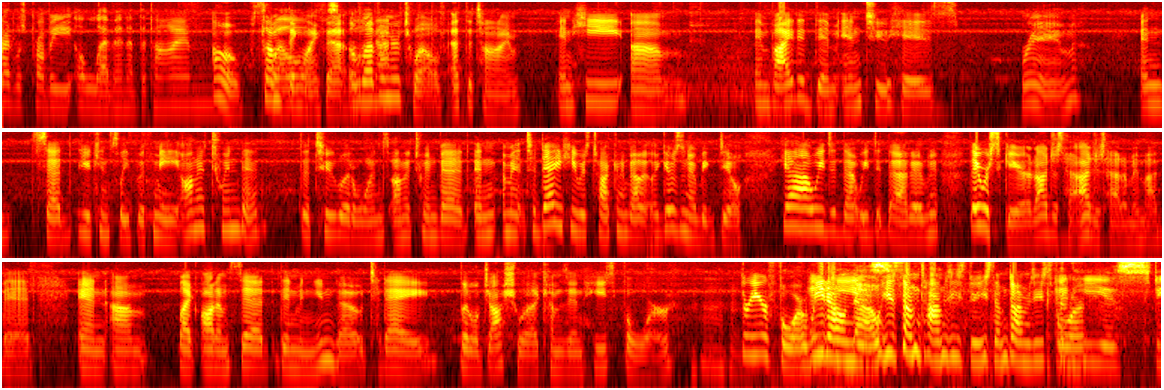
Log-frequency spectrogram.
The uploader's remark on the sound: Arise Africa Mission Trip. This audio comes straight from the field, so you’re going to hear weird things in the background.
